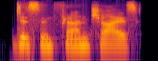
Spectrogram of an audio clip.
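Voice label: "disenfranchise", Indian English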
